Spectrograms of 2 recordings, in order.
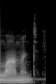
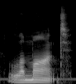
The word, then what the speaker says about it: Lamont: And maybe here in America, that's how a lot of us pronounce it anyway. And so my understanding, based off of the little helpful audio hint they gave on the Wikipedia page, it's Lamont.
